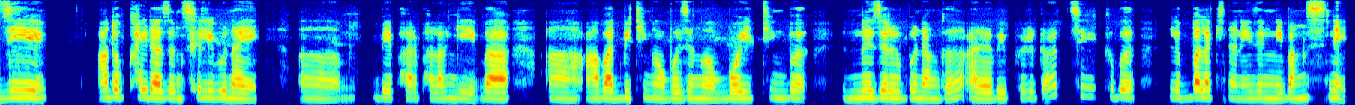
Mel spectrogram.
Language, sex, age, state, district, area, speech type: Bodo, female, 18-30, Assam, Udalguri, rural, spontaneous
